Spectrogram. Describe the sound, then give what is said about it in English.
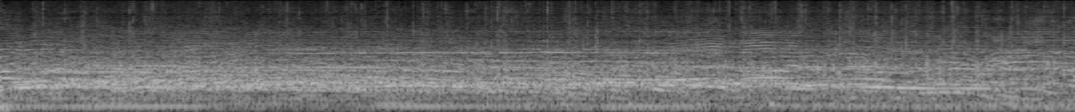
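A large crowd at a rally cheers and applauds in a steady, loud roar of clapping and voices that stays dense and continuous throughout, with no single speaker standing out. “And so listen to the crowd come around”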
